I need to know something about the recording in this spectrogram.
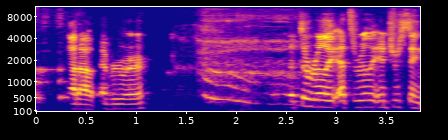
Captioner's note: laughing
